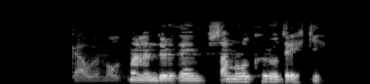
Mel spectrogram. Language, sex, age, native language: Icelandic, male, 30-39, Icelandic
